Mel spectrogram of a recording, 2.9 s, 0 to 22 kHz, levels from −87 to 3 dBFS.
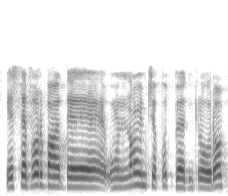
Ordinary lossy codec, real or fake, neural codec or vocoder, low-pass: none; fake; codec, 16 kHz, 2 kbps, FreqCodec, larger model; 5.4 kHz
